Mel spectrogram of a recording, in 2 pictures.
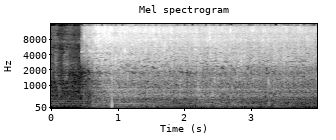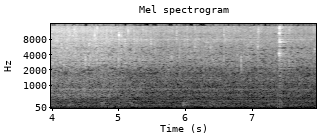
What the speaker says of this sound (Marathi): इथे मी कढईमध्ये तेल तापत ठेवलेलं ते तापलेलं आहे तर त्याच्यामध्ये आता मी कांदा टाकून घेते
